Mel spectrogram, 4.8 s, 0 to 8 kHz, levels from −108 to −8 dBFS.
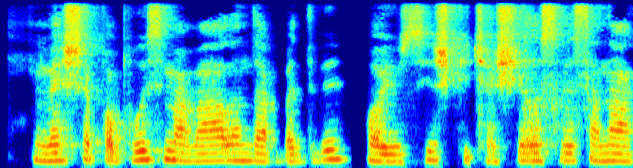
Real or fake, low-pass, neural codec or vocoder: fake; 7.2 kHz; codec, 16 kHz in and 24 kHz out, 1 kbps, XY-Tokenizer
